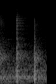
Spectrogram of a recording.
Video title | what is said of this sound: EVERYTHING you need to know about making sourdough at home | if you tap your bread and it sounds hollow, it's done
